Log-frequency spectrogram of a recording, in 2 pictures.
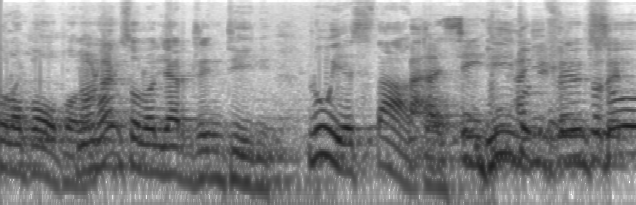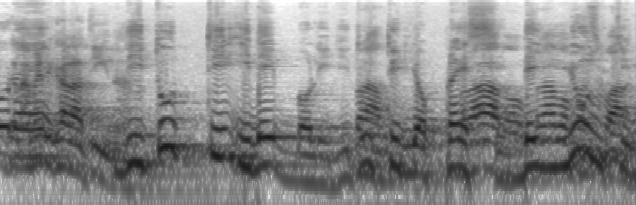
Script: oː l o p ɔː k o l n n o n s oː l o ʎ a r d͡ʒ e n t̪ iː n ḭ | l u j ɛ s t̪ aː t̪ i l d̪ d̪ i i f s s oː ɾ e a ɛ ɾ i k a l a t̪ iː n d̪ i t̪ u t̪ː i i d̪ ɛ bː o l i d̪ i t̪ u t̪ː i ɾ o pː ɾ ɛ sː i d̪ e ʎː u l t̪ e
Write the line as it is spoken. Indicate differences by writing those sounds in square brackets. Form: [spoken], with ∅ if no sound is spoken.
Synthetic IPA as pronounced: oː l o p ɔː [p] o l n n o n s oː l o ʎ a r d͡ʒ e n t̪ iː n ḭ | l u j ɛ s t̪ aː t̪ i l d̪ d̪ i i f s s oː ɾ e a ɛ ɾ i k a l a t̪ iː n d̪ i t̪ u t̪ː i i d̪ ɛ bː o l i d̪ i t̪ u t̪ː i [ʎ] o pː ɾ ɛ sː i d̪ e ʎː u l t̪ [i]

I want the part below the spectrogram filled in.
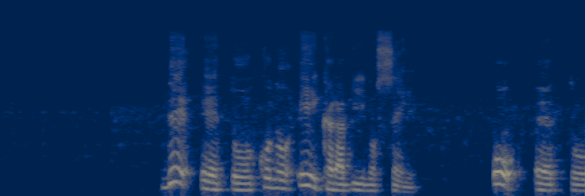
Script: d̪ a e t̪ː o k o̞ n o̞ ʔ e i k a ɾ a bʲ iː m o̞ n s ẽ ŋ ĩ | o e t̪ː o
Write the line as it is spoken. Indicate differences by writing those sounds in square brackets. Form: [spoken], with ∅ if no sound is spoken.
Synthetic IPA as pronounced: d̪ [e] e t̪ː o k o̞ n o̞ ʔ e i k a ɾ a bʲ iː [n] o̞ [∅] s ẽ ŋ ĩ | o e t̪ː o

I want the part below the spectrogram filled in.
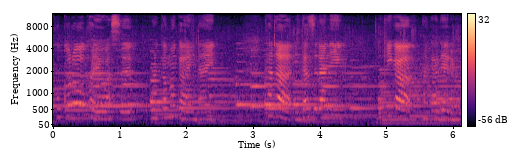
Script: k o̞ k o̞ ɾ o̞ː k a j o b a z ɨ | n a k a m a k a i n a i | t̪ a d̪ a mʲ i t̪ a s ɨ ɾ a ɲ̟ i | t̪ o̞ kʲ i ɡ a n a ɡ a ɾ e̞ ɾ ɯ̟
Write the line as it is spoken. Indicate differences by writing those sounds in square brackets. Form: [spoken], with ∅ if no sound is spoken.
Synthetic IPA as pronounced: k o̞ k o̞ ɾ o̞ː k a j o [β] a [s] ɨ | n a k a m a [ɡ] a i n a i | t̪ a d̪ a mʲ i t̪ a [z] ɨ ɾ a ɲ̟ i | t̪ o̞ kʲ i ɡ a n a ɡ a ɾ e̞ ɾ ɯ̟

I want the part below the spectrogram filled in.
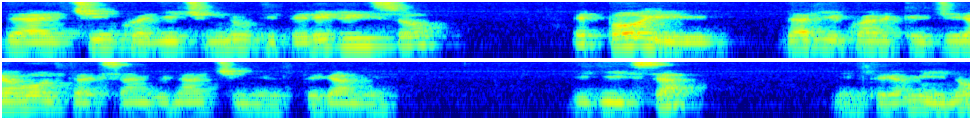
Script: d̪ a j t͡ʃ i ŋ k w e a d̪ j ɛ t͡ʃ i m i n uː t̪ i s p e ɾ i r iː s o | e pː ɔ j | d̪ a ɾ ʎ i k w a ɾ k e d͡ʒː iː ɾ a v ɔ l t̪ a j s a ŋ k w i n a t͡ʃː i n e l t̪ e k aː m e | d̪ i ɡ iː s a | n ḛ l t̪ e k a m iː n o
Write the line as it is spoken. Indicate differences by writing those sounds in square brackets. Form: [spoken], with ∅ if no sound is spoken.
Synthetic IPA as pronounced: d̪ a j t͡ʃ i ŋ k w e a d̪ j ɛ t͡ʃ i m i n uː t̪ i [∅] p e ɾ i r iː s o | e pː ɔ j | d̪ a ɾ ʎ i k w a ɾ k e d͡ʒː iː ɾ a v ɔ l t̪ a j s a ŋ [ɡ] w i n a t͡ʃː i n e l t̪ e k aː m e | d̪ i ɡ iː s a | n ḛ l t̪ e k a m iː n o

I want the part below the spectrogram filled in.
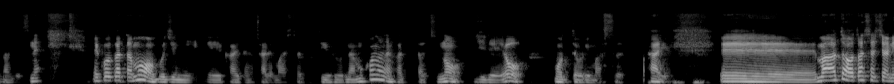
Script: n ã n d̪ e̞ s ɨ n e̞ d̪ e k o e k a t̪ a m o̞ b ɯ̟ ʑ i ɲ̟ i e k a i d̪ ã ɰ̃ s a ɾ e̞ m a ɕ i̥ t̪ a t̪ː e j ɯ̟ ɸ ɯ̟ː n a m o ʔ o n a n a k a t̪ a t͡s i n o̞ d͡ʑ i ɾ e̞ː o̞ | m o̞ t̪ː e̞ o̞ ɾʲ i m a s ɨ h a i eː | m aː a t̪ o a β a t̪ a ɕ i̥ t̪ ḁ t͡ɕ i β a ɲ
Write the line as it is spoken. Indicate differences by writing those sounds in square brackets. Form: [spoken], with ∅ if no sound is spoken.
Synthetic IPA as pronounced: n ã n d̪ e̞ s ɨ n e̞ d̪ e k o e k a t̪ a m o̞ b ɯ̟ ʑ i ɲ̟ i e k a i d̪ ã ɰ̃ s a ɾ e̞ m a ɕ i̥ t̪ a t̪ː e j ɯ̟ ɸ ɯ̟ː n a m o [k] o n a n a k a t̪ a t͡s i n o̞ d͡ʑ i ɾ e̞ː o̞ | m o̞ t̪ː e̞ o̞ ɾʲ i m a s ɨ h a i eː | m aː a t̪ o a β a t̪ a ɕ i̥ t̪ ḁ t͡ɕ i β a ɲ

